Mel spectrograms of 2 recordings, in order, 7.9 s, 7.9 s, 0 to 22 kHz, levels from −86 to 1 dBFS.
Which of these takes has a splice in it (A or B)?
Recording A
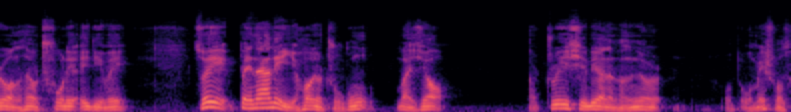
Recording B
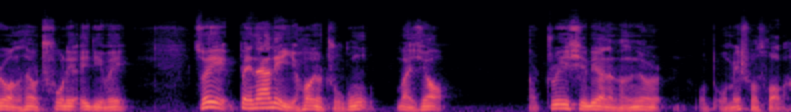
B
